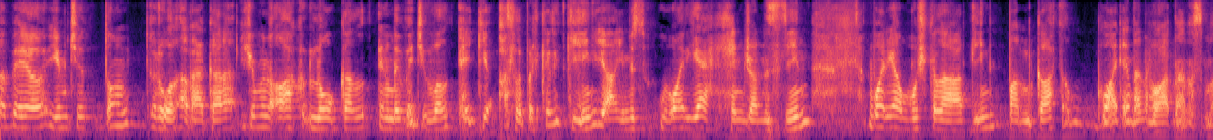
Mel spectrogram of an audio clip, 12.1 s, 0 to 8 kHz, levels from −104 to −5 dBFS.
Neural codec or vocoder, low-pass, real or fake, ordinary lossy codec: codec, 16 kHz, 2 kbps, FunCodec, trained on LibriTTS, 25 frames a second; none; fake; none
